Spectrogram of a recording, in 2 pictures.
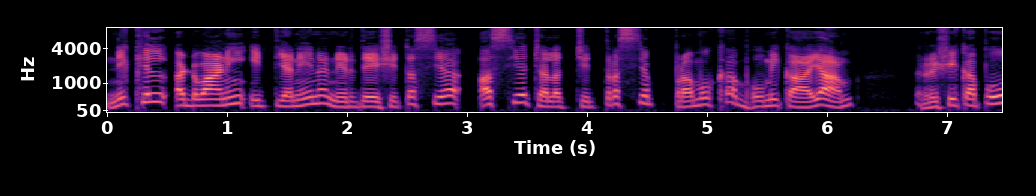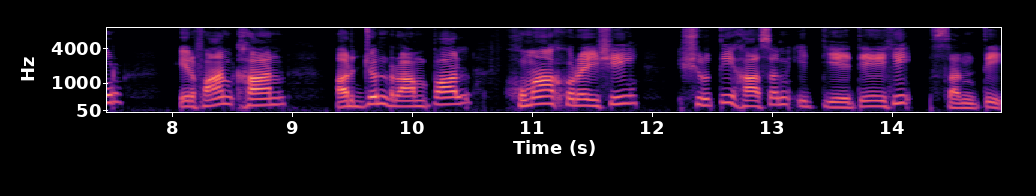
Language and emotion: Sanskrit, neutral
